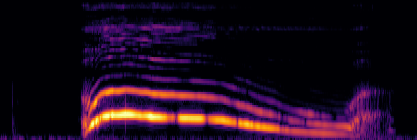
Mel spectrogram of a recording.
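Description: A woman's voice holding one long wordless note. It starts about a second in, jumps up high, then slides slowly down in pitch for nearly three seconds and ends in a short breath.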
